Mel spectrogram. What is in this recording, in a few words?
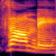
"zombie", female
